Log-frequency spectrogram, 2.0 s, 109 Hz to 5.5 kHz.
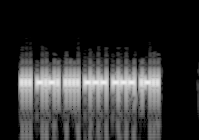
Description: Morse code, heard as a keyed tone, about 60 wpm, 550 Hz. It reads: SCHOOL
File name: 632 words / 632 Words 60WPM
